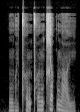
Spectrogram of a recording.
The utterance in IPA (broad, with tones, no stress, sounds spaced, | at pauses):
ŋ ə̤˨˩ j t̪ʰ ə̰˧˨ n t̪ʰ ə˨˦ n t͡ɕ a˦˥ k̚ n a˧˩˨ j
